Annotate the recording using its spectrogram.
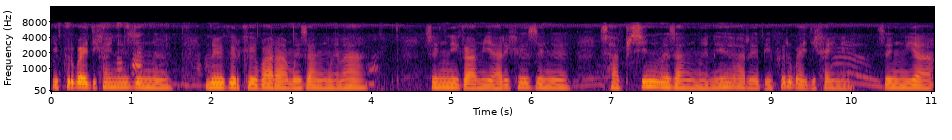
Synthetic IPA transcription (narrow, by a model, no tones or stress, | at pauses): ipʰɯɾbajdikʰajnizɯŋɯnɯɡɯɾkʰɯbaɾamɯzaŋmɯna | z̥ɯŋniɡamiaɾikʰɯzɯŋɯsapsinmɯzaŋmɯnɯaɾɯbipʰɯɾbajdikʰajnḭz̥ɯŋnija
